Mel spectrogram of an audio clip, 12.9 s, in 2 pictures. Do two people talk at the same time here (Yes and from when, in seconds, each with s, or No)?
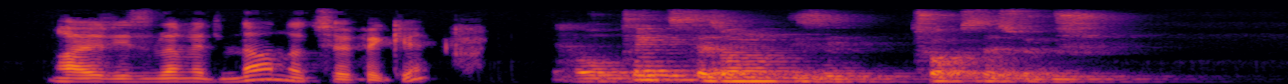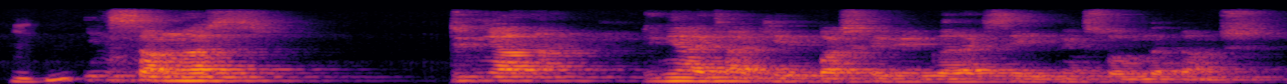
No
